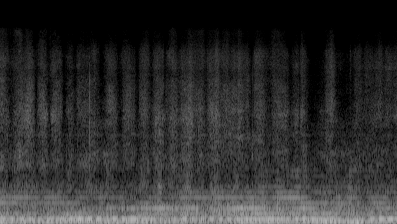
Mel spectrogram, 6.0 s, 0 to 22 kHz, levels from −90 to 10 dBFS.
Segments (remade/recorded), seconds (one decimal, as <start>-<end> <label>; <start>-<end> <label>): 0.0-1.6 recorded; 1.6-6.0 remade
